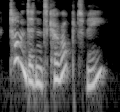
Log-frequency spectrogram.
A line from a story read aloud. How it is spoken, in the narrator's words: said brightly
